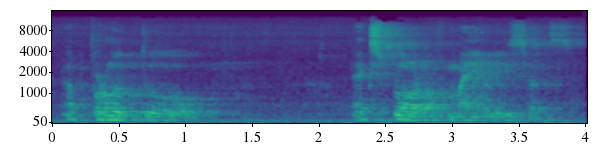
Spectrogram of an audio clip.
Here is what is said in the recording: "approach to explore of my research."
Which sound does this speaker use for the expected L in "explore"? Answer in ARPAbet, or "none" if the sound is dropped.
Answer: L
